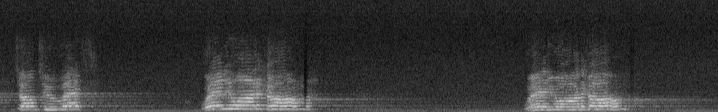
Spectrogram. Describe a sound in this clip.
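A young man sings loudly into a microphone in short bursts.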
